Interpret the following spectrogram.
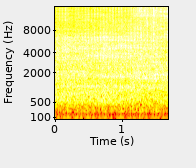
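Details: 2007 Kawasaki ZZR600, carbureted DOHC inline four, said to be mechanically tip-top with new fork seals, rubber and cush drive; exhaust took a hit. Steady, even idle with a smooth hiss-like buzz and no knocks, ticks or misses. Normal idle.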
